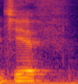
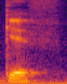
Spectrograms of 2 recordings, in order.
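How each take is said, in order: First: "gif" said like "jiff"; soft-g "gif". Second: "gif" with a hard g. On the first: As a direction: say "gif" with a soft j sound at the start. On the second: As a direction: say "gif" with the g of "gift". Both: Shown as a demonstration. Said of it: "I don't know what you call it".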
